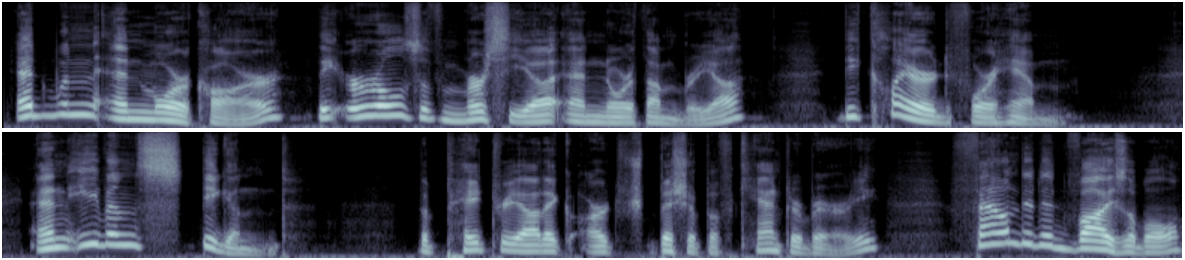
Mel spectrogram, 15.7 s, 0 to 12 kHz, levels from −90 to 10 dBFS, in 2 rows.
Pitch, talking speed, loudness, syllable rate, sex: 155 Hz, 90 wpm, -19 LUFS, 3.3 syllables/s, male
